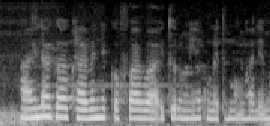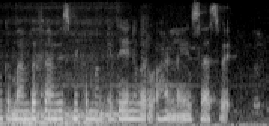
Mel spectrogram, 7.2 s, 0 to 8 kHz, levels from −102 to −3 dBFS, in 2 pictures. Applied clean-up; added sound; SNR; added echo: none; Breathing; 13 dB; none.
